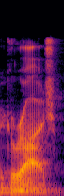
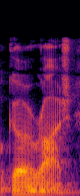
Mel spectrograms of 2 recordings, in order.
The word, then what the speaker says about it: garage: a Native American speaker garage that is to say the stress is on the second syllable garage just like like it would be in French although it's not a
